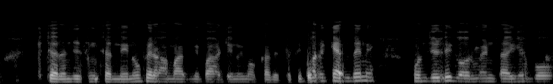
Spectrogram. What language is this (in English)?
Punjabi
